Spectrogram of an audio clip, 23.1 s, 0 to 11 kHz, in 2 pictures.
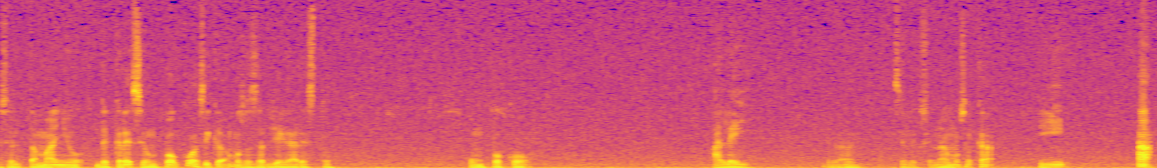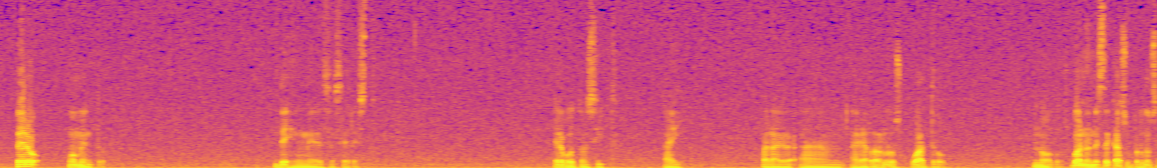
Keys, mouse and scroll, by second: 2.7 click, 3.3-3.7 scroll down 2, 4.3 shift+middle click, 5.1-5.7 shift+scroll up 4, 5.8 shift+middle click, 6.7 shift+a, 7.0 b, 7.6 click, 9.4 g, 11.4 click, 13.3 ctrl+z, 16.5 click, 17.3 b, 17.5 click, 20.1 g, 21.1 click, 22.1 a, 22.4 b, 22.9 click.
